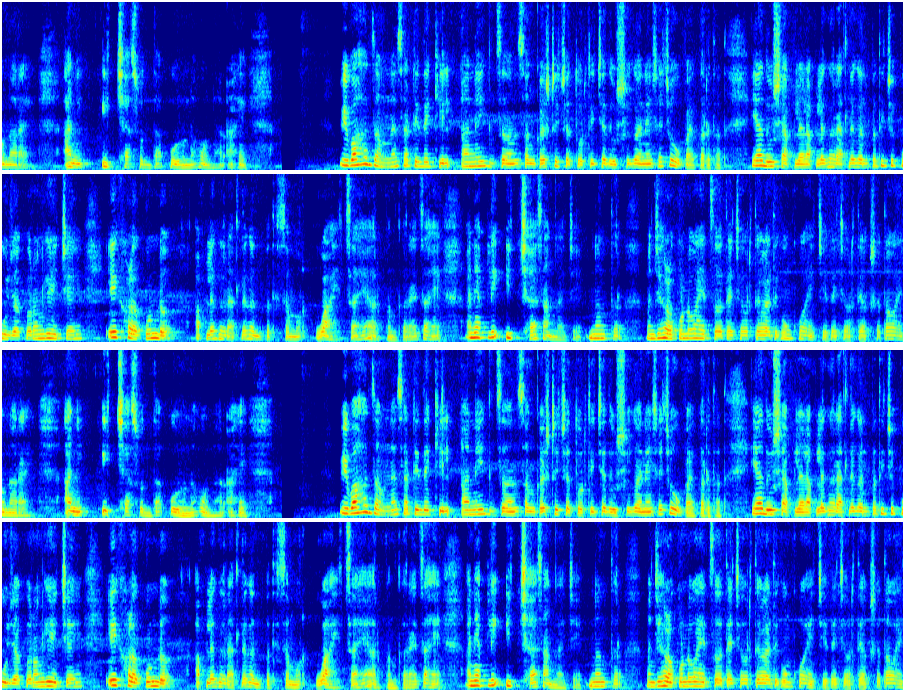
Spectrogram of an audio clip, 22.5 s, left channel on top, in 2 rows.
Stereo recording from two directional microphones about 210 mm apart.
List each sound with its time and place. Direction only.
0.8 s a woman's voice: 40° left (ahead or behind)
4.2 s speech: 5° left (ahead or behind)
